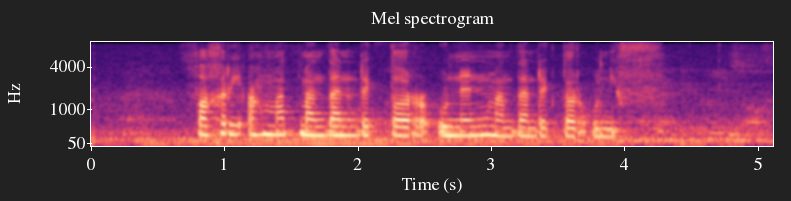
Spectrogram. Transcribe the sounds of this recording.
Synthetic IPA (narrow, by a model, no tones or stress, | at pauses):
faxɾiʔahmat̪̚mant̪anrɛk̚t̪ɔrunənmant̪anrɛk̚t̪ɔrunɪf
